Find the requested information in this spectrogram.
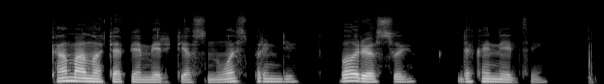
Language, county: Lithuanian, Alytus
